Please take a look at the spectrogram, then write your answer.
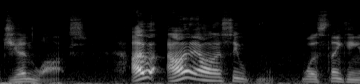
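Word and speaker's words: genlocks: and slaughtered the carter like genmos oh it's pronounced gen locks i i honestly was thinking it was gen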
